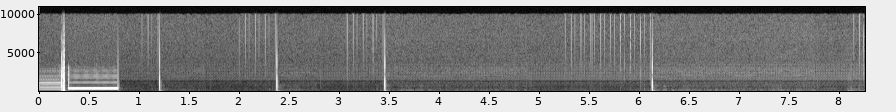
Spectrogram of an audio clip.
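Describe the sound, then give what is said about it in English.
Telephone exchange tones on an NX1-type switch after dialling one's own number: a short, loud harmonic tone burst, then four sharp clicks spaced seconds apart over a quiet line hum. “Another thing which is NX1-like is what happens when you dial your own number.”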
